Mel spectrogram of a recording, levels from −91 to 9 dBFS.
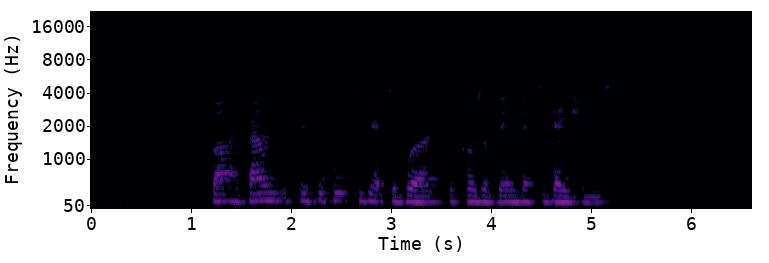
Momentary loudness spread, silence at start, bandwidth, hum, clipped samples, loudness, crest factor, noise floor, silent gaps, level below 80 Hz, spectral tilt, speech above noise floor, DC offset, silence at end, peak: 8 LU; 1.2 s; 12 kHz; none; under 0.1%; -63 LUFS; 18 dB; -90 dBFS; none; under -90 dBFS; -7 dB/octave; 27 dB; under 0.1%; 1.35 s; -46 dBFS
